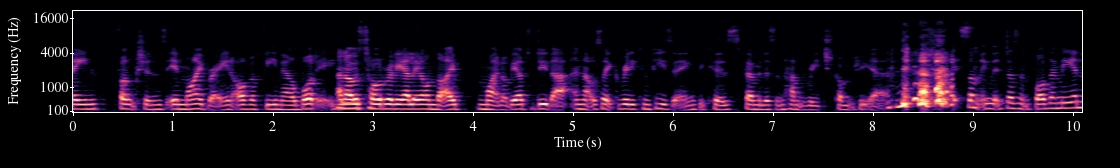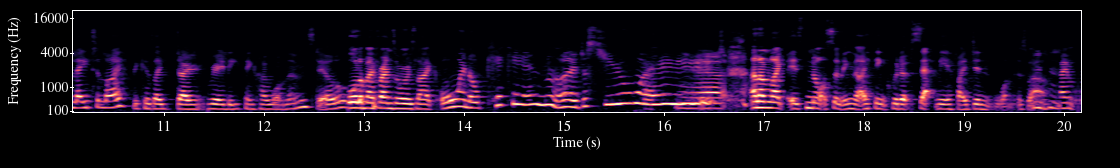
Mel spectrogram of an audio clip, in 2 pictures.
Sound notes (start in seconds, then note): 8.3 laughs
